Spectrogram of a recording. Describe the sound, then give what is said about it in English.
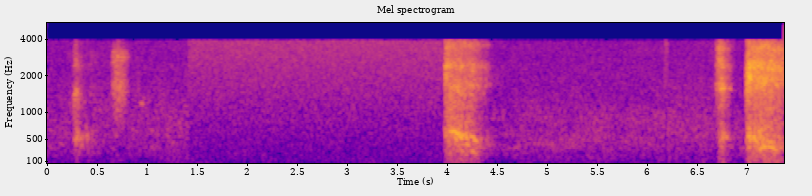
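A loud sneeze bursts out amid quiet, with a few shorter, softer sneeze-like bursts before it and two more near the end. No one speaks. “May God bless you.”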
